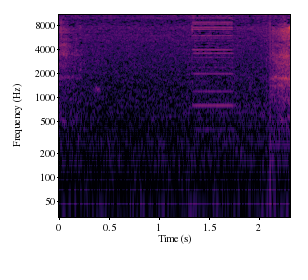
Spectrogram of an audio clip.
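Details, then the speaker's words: Hard drive, one of two identical models with fine SMART, beeps briefly at computer startup with a short chirp instead of spinning up normally, not initialized or detected in Windows; cause unknown. "сейчас покажу какая проблема при старте компьютера диск издаёт вот такой звук"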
